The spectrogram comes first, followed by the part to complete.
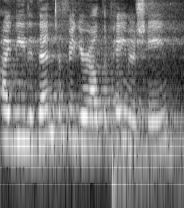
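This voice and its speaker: A woman's high voice with an American accent, fairly slow and fairly even in intonation, with audible room echo and noticeable background noise. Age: 60s. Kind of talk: presentation to community group. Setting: dinner event with audience.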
